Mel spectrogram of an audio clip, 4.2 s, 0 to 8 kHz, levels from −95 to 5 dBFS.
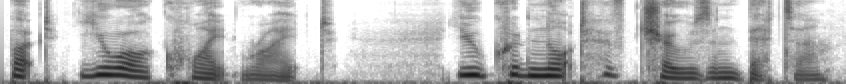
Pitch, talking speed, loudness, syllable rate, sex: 160 Hz, 155 wpm, -18 LUFS, 4.4 syllables/s, female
